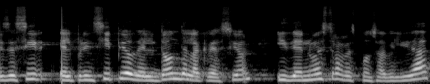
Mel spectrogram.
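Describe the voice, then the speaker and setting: A woman with a Mexican accent, dark, mellow tone, and fairly slow pace. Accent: Mexican, noticeable. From Mexico. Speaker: lecturer. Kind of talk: lecture. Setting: church hall with audience.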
